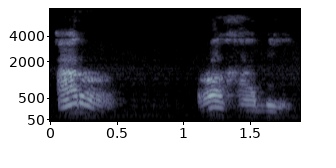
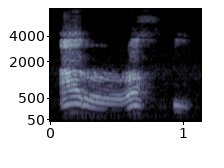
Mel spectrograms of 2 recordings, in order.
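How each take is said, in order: First: An a sound follows the r and the h. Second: An a sound follows the r, then no vowel. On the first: This is the remaining traditions' reading. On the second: This is one recitation tradition's reading. "Hafs dengan fathah dan sukun"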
